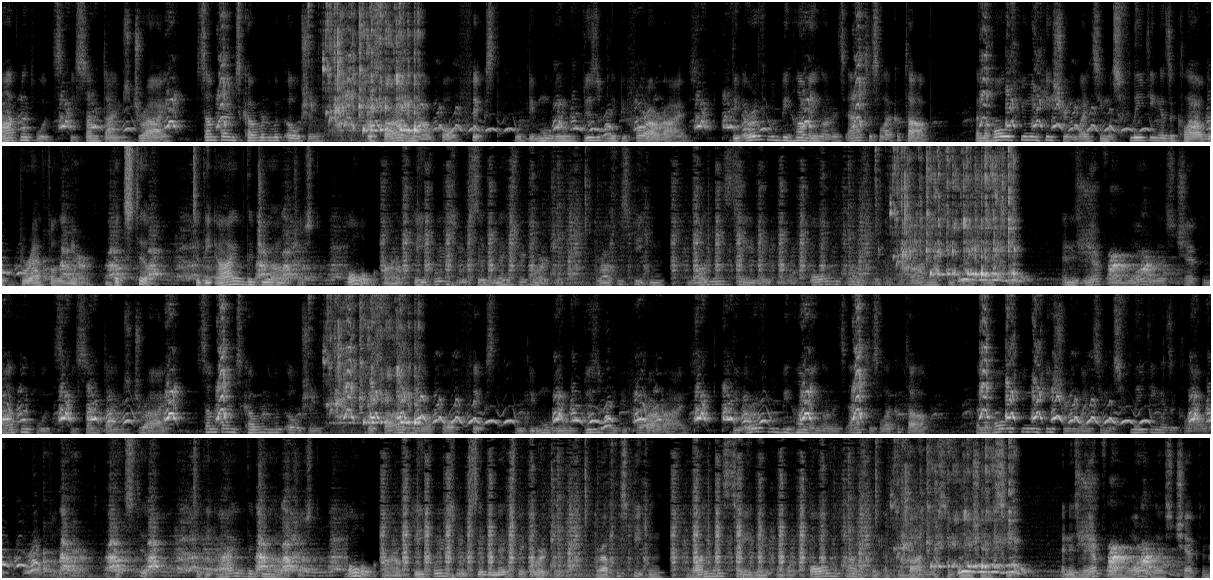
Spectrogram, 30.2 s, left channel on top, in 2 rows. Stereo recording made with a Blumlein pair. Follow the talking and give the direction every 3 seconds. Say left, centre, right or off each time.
left, left, left, left, left, left, centre, right, right, right.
